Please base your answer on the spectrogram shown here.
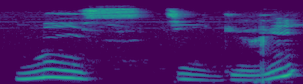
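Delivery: "Mistigris" very slowly in three beats; syllable by syllable. Shown as a demonstration. Teacher helping a child spot the last syllable, "Mistigris" slowly split. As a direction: separate "Mistigris" into Mis... ti... gris. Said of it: "repérer ces dernières syllabes".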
